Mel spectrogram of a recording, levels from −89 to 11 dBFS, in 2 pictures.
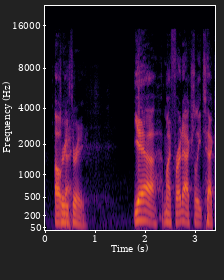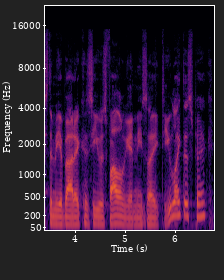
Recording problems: none

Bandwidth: 15 kHz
